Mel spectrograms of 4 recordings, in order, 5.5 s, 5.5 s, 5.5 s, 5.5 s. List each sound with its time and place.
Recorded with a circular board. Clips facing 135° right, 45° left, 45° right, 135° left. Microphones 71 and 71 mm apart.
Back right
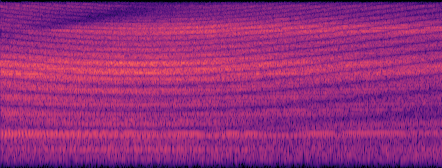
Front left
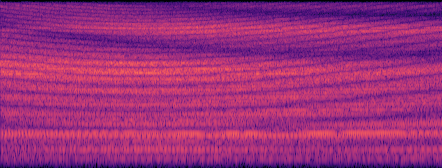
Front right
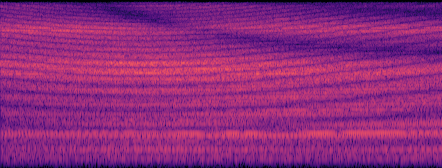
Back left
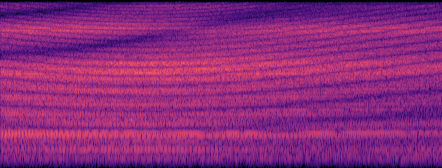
0.0 s a drone: 140° left; by 5.5 s 5° left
